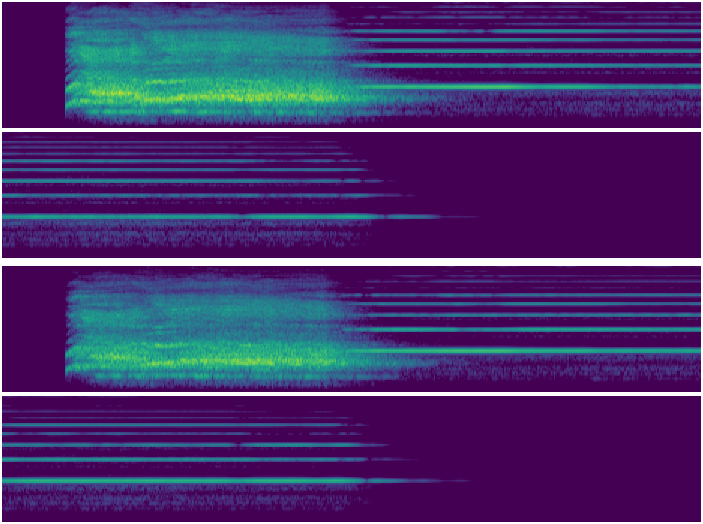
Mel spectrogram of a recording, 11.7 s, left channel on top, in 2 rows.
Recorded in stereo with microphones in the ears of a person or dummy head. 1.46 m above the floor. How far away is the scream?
About 0.8 m.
